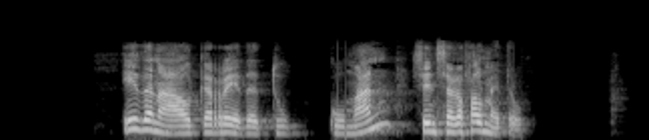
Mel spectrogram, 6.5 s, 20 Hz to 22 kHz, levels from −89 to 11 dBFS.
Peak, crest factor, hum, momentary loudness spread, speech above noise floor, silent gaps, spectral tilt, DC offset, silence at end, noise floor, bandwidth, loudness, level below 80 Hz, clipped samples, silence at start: -2 dBFS; 18 dB; none; 18 LU; over 73 dB; 3.13-3.27 s; -5 dB/octave; under 0.1%; 1.3 s; under -90 dBFS; 7.8 kHz; -17 LUFS; -64 dBFS; under 0.1%; 1.2 s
